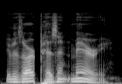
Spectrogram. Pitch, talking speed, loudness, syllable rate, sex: 115 Hz, 245 wpm, -16 LUFS, 6.3 syllables/s, male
